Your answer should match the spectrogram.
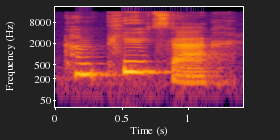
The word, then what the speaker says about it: computer: same thing happens here we say computer you stress pew like puking meaning vomiting pukes computer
